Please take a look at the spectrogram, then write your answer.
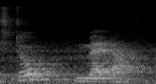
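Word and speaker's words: stomata: हाँ, ये जो ओपनिंग है इसको बोलते हैं स्टोमाटा। क्या बोलते हैं? स्टोमेटा। माटा वैसे ही प्रोनाउंसिएशन क्या है इसका? स्टोमेटा, ठीक है।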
